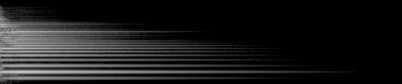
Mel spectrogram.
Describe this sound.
I processed the samples from Kawai K1 ,using Paulstretch (Audacity) and looped them.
